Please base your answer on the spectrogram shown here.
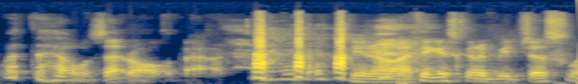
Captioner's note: all laughing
